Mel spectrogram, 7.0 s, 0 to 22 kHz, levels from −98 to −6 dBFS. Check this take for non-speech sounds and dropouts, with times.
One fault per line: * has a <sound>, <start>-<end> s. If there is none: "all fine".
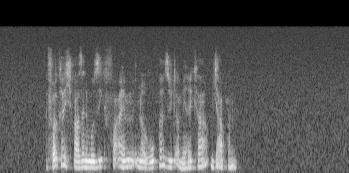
all fine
